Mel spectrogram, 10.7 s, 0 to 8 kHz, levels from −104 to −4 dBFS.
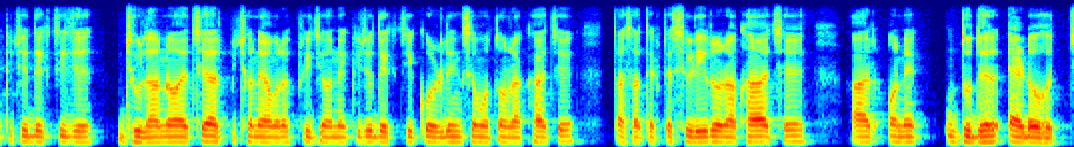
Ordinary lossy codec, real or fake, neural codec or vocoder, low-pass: none; real; none; 7.2 kHz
